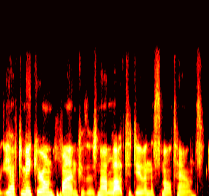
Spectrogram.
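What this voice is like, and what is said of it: Canadian accent. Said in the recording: “You sound Canadian.”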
